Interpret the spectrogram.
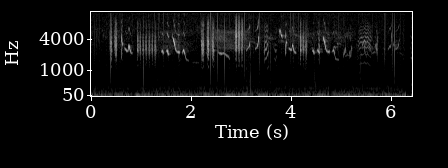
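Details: In spring under elms, several Baltimore Orioles are present while females build hanging nests over a roadway. Loud, rich, slurred whistles mix with harsh rattling chatters, as the female often chatters in response. Faint low hum.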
